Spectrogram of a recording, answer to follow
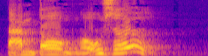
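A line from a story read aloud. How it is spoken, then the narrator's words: Loud threatening. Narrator (Vietnamese): Thiết Mộc Lê lớn tiếng dọa người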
